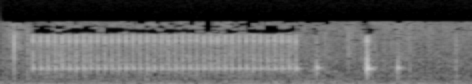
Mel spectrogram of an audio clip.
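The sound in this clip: A telephone is dialed in a radio drama. A steady dial tone hums for over a second, then stops, and a few short separate clicks and beeps follow as the number is entered.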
